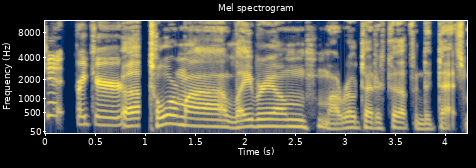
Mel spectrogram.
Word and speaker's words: labrum: Tore my labrum, my rotator cuff, and detached my bicep tendon. Is it labrum or labrium?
